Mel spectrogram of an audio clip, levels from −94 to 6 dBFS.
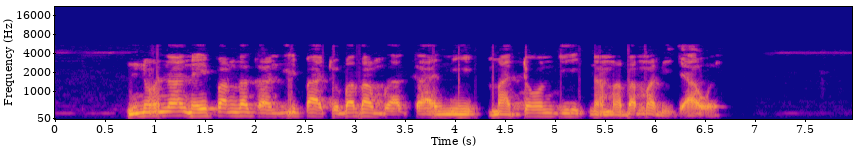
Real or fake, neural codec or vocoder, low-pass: fake; codec, 16 kHz, 8 kbps, FreqCodec, larger model; 5.4 kHz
